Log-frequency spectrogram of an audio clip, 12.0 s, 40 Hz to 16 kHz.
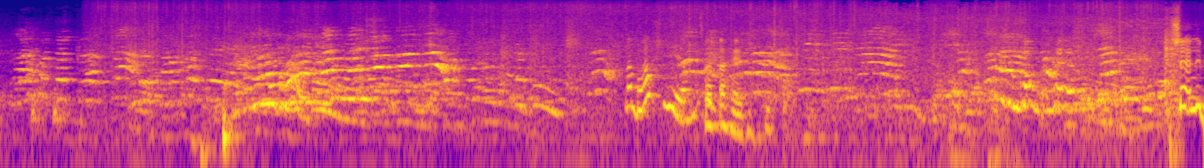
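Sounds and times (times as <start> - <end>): people talking excitedly: 0.1 - 12.0.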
